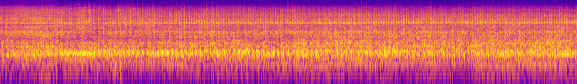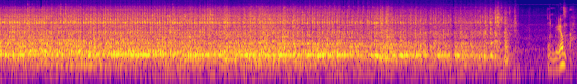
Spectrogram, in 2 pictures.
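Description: Wood lathe spinning a Thai Redwood vase with a vase insert, a loud, steady motor whir and tool hiss held for about twenty seconds before it winds down at the end.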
